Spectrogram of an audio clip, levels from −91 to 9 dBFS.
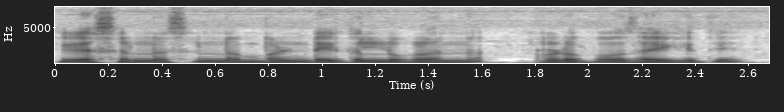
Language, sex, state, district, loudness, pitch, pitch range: Kannada, male, Karnataka, Koppal, -16 LUFS, 145 Hz, 140-155 Hz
